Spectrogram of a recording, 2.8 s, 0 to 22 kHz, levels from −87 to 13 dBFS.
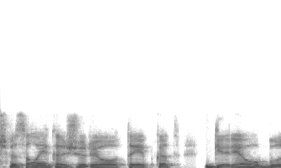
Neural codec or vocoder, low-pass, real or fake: none; 7.2 kHz; real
